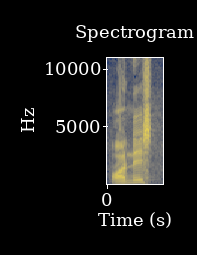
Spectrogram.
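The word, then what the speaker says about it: honest: ইসঅান অনেস্ট ম্যান এ এন্দি বসাতে হবে তাই অনেস্ট লিখতে গেলে এই থাকা সত্ত্বে উচ্চারণ ভায়লের মত তারপরে দি এলিফ্যান্ট তারপরশি ইস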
